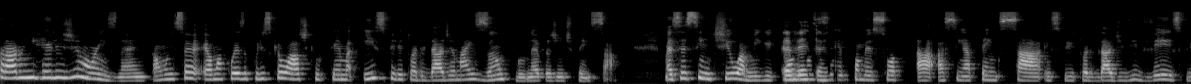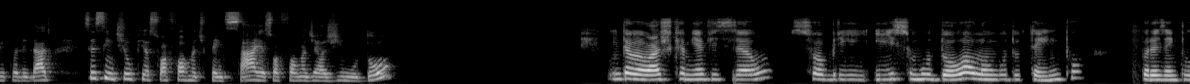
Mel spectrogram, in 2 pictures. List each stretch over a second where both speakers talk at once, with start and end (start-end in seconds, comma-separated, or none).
none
